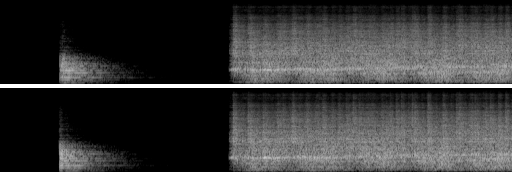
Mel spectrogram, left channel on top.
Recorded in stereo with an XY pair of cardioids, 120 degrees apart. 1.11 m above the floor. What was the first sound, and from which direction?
A thud, 65° right.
